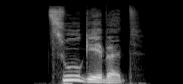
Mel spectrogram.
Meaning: second-person plural dependent subjunctive II of zugeben
- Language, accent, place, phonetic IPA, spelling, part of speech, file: German, Germany, Berlin, [ˈt͡suːˌɡɛːbət], zugäbet, verb, De-zugäbet.ogg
